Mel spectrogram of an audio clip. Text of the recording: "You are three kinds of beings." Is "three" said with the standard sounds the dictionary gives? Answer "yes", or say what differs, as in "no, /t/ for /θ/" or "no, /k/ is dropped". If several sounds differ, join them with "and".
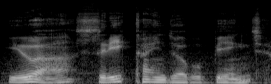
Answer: no, /s/ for /θ/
